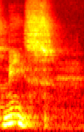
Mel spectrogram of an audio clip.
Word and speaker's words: Nice: You say to somebody, hey, I went to Nice, France. They say, oh, I believe it's pronounced Nice. But they still continue to call Paris Paris. Oh, it's not called Paris. It's called Paris.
